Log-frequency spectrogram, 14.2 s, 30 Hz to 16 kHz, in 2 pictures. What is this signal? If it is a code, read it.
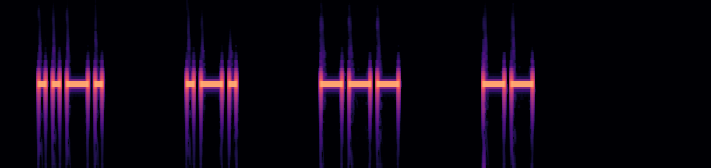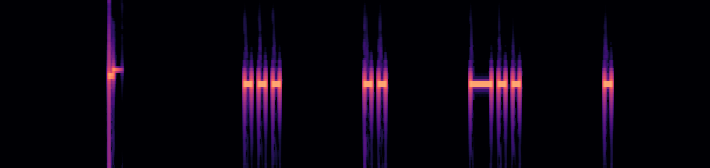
Morse code, heard as a keyed tone, about 17 wpm, spaced as for 8 wpm, 700 Hz. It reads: FROM SIDE
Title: 4x Character Spacing - Top 100 Words - 17wpm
